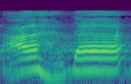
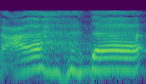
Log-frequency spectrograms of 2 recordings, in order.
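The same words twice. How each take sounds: First: The h sound is short and plain. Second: The h sound is stretched out unusually long. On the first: The speaker calls it right. "لا تبالغ فيها" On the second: The speaker calls it wrong. "يأتي بها يمطها مط غير عادي"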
